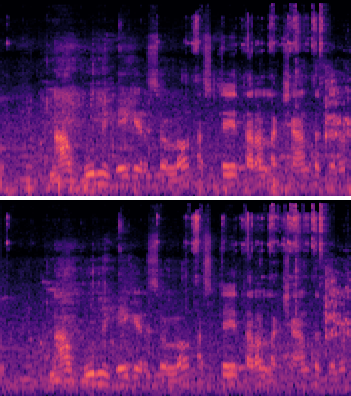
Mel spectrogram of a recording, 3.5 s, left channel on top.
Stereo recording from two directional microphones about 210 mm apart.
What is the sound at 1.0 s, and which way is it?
Speech, centre (ahead or behind).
